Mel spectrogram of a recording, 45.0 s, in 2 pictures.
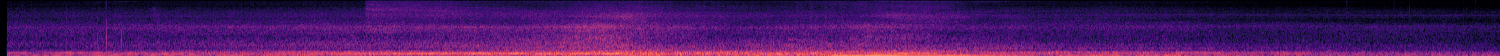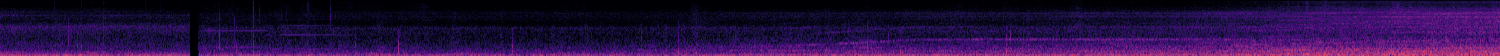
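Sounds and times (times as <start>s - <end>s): passenger train passing: 0.2s - 45.0s.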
